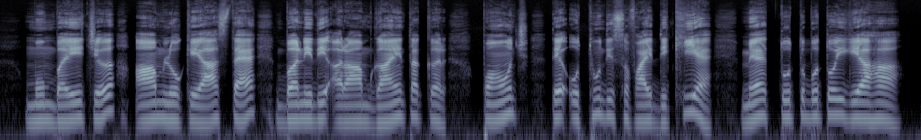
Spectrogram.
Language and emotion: Dogri, surprised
